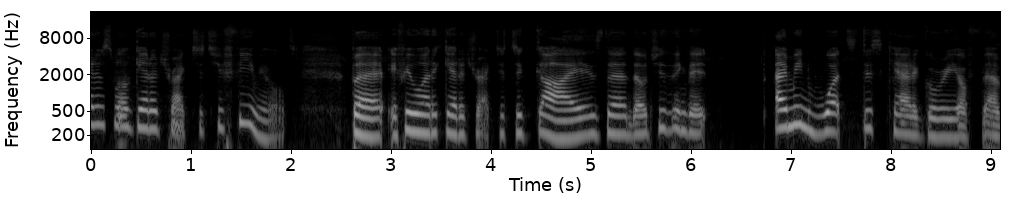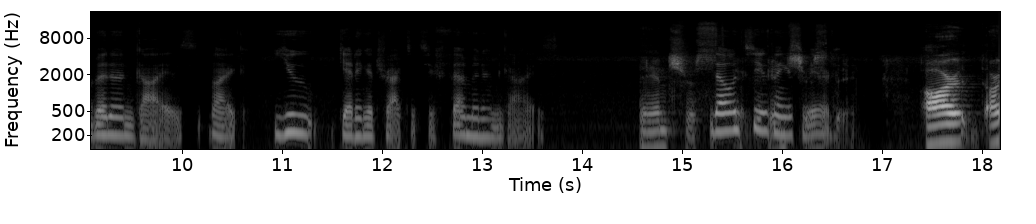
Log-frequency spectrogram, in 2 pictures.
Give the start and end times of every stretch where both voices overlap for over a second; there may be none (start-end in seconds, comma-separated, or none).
15.3-16.6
